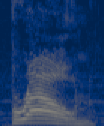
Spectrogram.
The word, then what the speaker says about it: Brown: That's Emmett Brown. Rhymes with clown, which I'm beginning to think you are.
